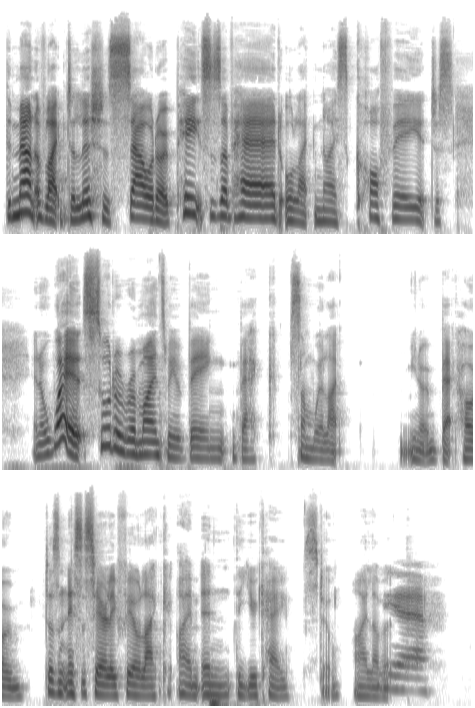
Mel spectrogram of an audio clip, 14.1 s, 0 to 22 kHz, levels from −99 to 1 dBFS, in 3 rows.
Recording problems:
none

